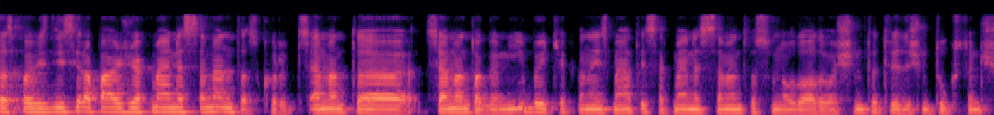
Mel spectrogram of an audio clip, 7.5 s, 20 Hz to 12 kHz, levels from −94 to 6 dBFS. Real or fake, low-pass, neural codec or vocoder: real; 7.2 kHz; none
